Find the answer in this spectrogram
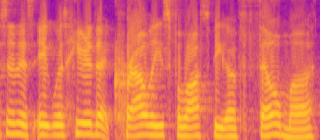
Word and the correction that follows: Thelema: T-H-E-L-E, Thelema, I'm sorry, I'm saying it wrong, which sounds like those thetas, but, excuse me, I knew that was going to happen.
